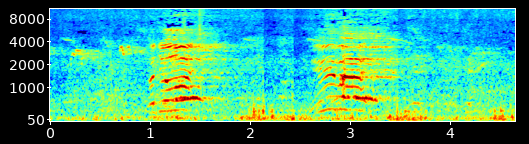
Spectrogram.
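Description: A man calls out commands outdoors.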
